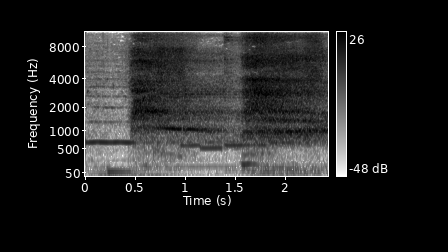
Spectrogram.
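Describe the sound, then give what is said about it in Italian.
A long, deep breath drawn in during a group breathing exercise, a steady airy rush lasting a couple of seconds and swelling louder toward the end, with no talking. “stabiliamo la connessione con noi stessi, tutti insieme, e pronunciamo ispirando, respira- respirate, respirate.”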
